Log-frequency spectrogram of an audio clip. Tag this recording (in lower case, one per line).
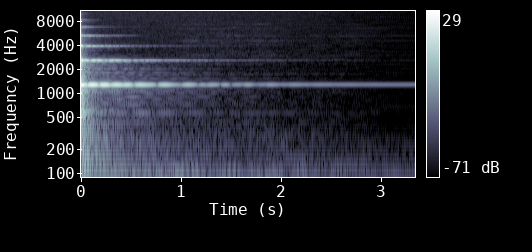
keyboard (musical)
piano
musical instrument
music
